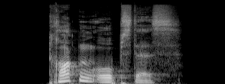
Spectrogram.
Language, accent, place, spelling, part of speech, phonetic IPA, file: German, Germany, Berlin, Trockenobstes, noun, [ˈtʁɔkn̩ʔoːpstəs], De-Trockenobstes.ogg
- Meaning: genitive singular of Trockenobst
